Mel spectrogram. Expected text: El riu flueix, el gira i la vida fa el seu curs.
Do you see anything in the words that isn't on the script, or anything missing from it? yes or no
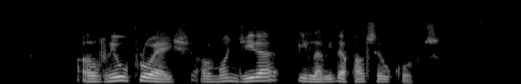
yes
